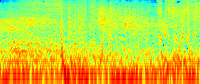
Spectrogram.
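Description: A creature explodes in a wet burst.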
